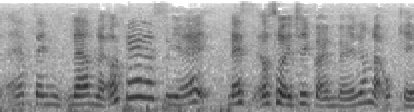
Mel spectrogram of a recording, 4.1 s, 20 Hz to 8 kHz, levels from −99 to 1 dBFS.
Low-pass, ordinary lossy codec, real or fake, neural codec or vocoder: 7.2 kHz; MP3, 32 kbps; fake; codec, 16 kHz, 6 kbps, DAC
